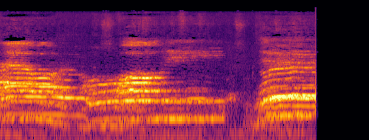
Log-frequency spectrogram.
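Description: A congregation of men and women sings a hymn together.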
